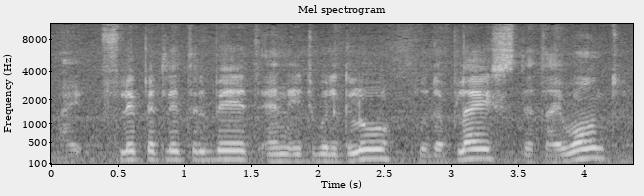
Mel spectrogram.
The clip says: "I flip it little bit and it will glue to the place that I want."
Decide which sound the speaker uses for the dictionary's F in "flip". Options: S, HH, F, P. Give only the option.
F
